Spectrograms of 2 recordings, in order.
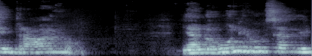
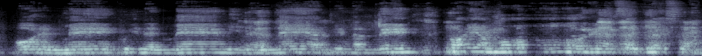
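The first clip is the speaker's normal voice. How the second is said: mock needy churchgoer; 2 semitones lower, much slower than usual. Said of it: "lo que siempre les digo".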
